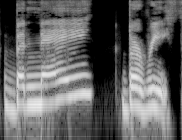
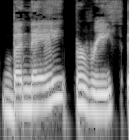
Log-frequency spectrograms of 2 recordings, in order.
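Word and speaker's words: B'nai B'rith: B'nai Barith. That's how you say it. Sorry, it's not spelled that way. So B'nai Barith is how you say it.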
